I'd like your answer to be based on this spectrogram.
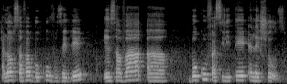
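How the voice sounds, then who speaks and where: With a cold making her congested, a woman host of an educational channel talks to live-stream viewers in a low, steady voice, a little slowly, amid slight background noise and room echo. Fillers and restarts pile up, and she sometimes turns urgent and emphatic.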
